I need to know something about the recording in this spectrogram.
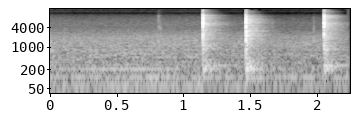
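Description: Two sharp clicks about a second in, a third of a second apart: a click-type torque wrench signalling that the steering damper bracket bolt has reached its set torque.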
